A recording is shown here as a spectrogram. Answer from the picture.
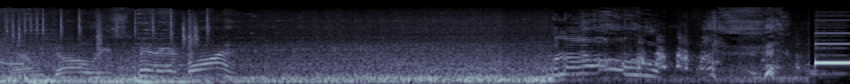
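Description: Several voices exclaiming and laughing over a steady low background hum for about the first two seconds. The hum falls away after about five seconds, leaving a few softer vocal sounds near the end.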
